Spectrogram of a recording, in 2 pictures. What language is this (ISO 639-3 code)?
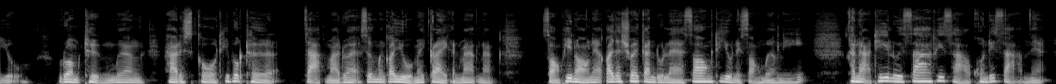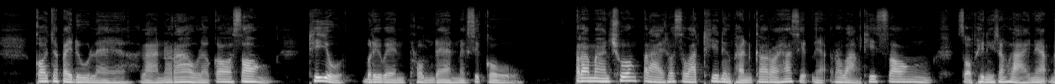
tha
